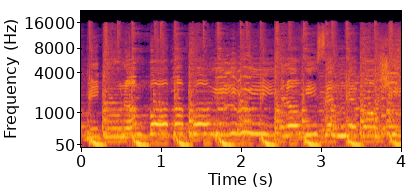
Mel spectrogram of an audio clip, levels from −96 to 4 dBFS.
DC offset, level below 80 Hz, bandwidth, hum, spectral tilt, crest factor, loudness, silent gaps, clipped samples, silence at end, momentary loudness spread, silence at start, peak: under 0.1%; -18 dBFS; 17 kHz; none; -5 dB/octave; 10 dB; -11 LUFS; none; under 0.1%; 0 s; 1 LU; 0 s; 0 dBFS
